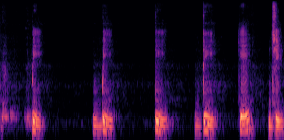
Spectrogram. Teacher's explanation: প্লজিভ হইতেছে to produce a plosive consonant, a complete closure at some point in the vocal tract is made. মানে হচ্ছে গলা থেকে শুরু করে মুখের বাইরের অংশ পর্যন্ত যে কোনো একটা জায়গায় একটা বাধা তৈরি করবে, কমপ্লিট ক্লোজার, ঠিক আছে, কমপ্লিট ক্লোজার।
